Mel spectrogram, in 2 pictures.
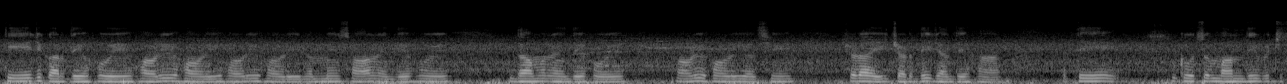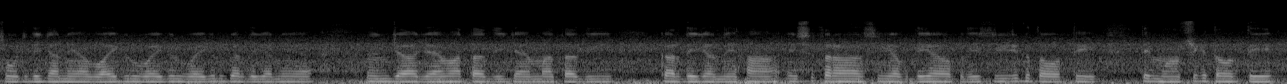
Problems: background sounds at intervals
